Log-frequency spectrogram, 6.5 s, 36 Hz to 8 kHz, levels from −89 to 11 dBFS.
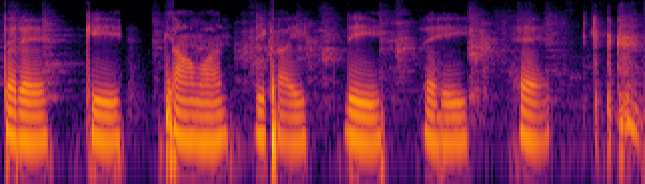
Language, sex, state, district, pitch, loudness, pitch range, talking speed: Hindi, female, Rajasthan, Jaipur, 135 Hz, -19 LUFS, 130-150 Hz, 65 wpm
